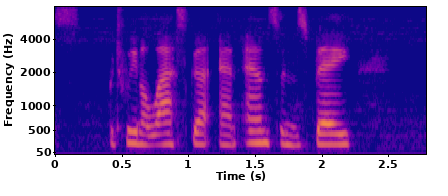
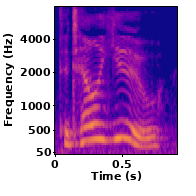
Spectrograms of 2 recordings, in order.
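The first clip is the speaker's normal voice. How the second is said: upbeat, loud sponsor read; 6 dB louder than usual. Acted. Host reading a Spotify ad to listeners, upbeat ad read. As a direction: sell the app with a bright pitch.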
